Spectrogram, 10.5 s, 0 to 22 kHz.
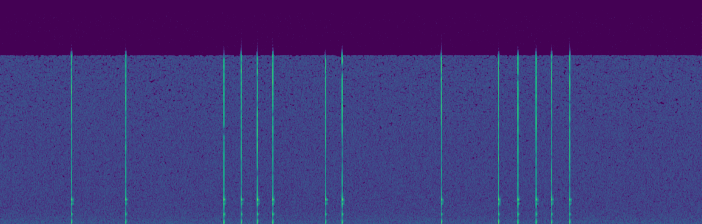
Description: Tap code, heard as taps on a table, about 4 knocks a second. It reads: ARE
